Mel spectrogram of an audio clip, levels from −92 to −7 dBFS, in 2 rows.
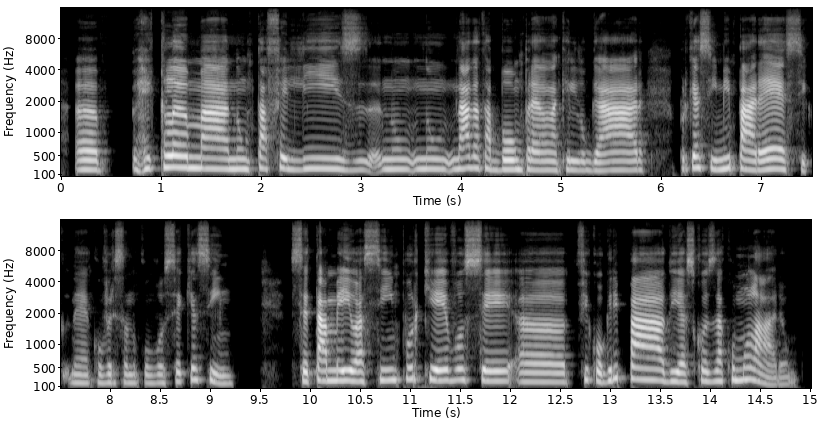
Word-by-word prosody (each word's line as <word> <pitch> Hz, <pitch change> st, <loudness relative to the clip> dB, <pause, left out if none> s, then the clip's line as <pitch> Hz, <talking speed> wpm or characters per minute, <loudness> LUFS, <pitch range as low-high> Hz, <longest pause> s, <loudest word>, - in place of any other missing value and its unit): hã, 200 Hz, -1 st, +1 dB, 0.3 s
reclama, 225 Hz, 0 st, +4 dB
não 215 Hz, 0 st, 0 dB
está 215 Hz, +3 st, -2 dB
feliz, 220 Hz, -2 st, -4 dB, 0.3 s
num 210 Hz, -1 st, -3 dB
num 215 Hz, +1 st, -4 dB
nada 230 Hz, +2 st, +4 dB
está 225 Hz, -2 st, -4 dB
bom 200 Hz, +1 st, +1 dB
para 200 Hz, 0 st, -1 dB
ela 190 Hz, 0 st, 0 dB
naquele 190 Hz, +1 st, -3 dB
lugar, 190 Hz, +1 st, +2 dB, 0.3 s
porque, 220 Hz, +3 st, -2 dB
assim, 235 Hz, -3 st, -3 dB
me 220 Hz, +3 st, -1 dB
parece, 200 Hz, -3 st, +3 dB
né, 175 Hz, -2 st, -7 dB
conversando 175 Hz, 0 st, -9 dB
com 175 Hz, -2 st, -11 dB
você 175 Hz, +3 st, -7 dB
que, 195 Hz, +5 st, -6 dB
assim, 200 Hz, -10 st, -6 dB, 0.6 s
você 205 Hz, -, -1 dB
está 220 Hz, +2 st, +6 dB
meio 220 Hz, 0 st, +3 dB
assim, 220 Hz, +3 st, -3 dB
porque 245 Hz, -2 st, 0 dB
você, 225 Hz, -2 st, -1 dB
hã, 195 Hz, -1 st, -2 dB
ficou 220 Hz, -1 st, -5 dB
gripado 240 Hz, -2 st, +4 dB
e 205 Hz, -, +1 dB
as 190 Hz, 0 st, -3 dB
coisas 210 Hz, 0 st, -5 dB
acumularam, 210 Hz, -, -4 dB
210 Hz, 150 wpm, -23 LUFS, 195-225 Hz, 0.6 s, está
